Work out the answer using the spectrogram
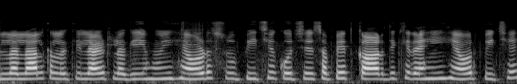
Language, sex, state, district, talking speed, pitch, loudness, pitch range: Hindi, male, Punjab, Fazilka, 220 wpm, 260 Hz, -18 LUFS, 255-275 Hz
